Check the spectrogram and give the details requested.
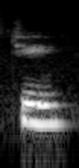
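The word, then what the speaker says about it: ghee: tree conditioning gee I don't know how to pronounce it - yes it's gee I like to cook with G so I'm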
